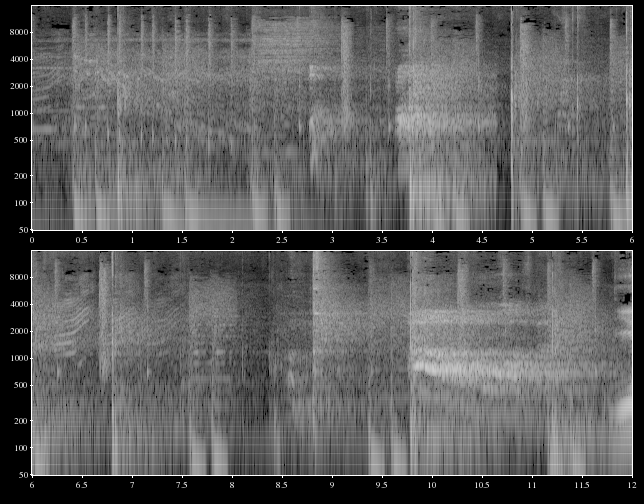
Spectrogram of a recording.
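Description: Basketball dribbled on a hardwood gym floor: a run of irregular bounces and sharp thuds, heard over background music and some voices.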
